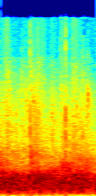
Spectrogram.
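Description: A studio audience at a talk show breaks into a brief, dense burst of applause, many hands clapping close and loud with no pause.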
